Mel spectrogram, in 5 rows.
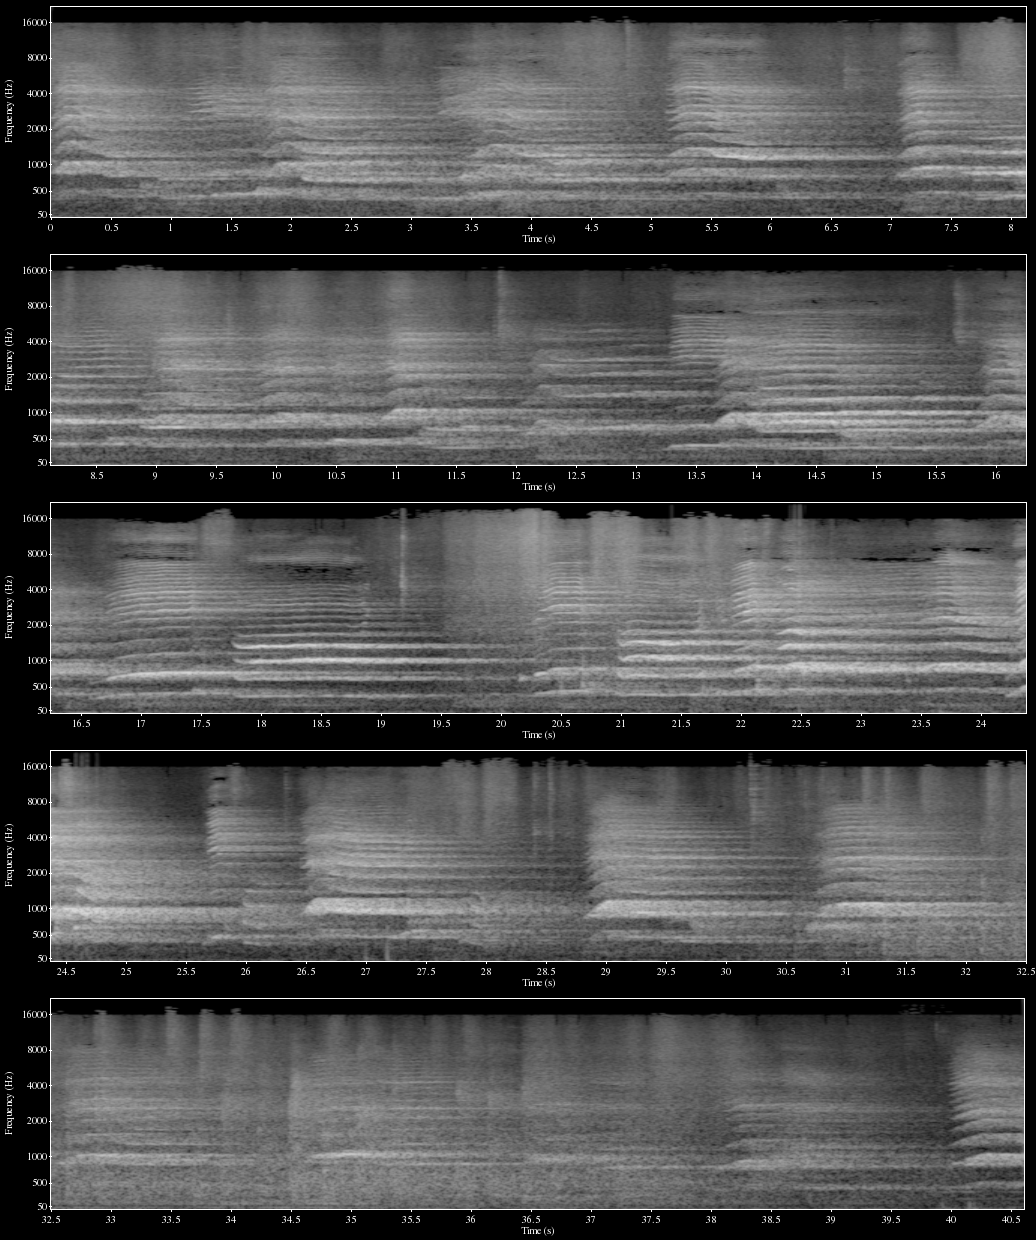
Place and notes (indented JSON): {
  "title": "Galerie Futura, Holeckova ulice",
  "date": "2011-12-18 17:48:00",
  "description": "Inside the Futura a gallery for conemporary arts with my dougter, singing, make a photo and lets leave.",
  "latitude": "50.07",
  "longitude": "14.39",
  "altitude": "226",
  "timezone": "Europe/Prague"
}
